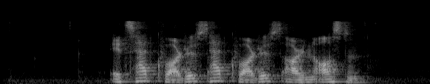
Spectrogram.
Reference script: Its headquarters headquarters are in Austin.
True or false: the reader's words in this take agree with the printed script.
true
